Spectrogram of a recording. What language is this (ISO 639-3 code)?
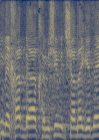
heb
